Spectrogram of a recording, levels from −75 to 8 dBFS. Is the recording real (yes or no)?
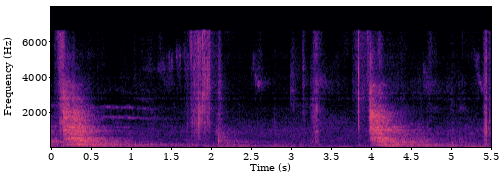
no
